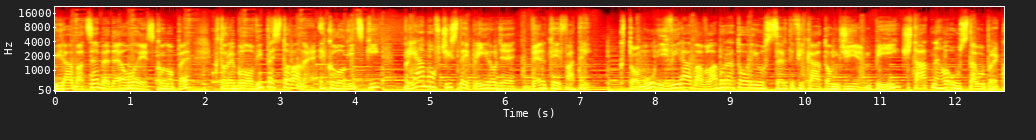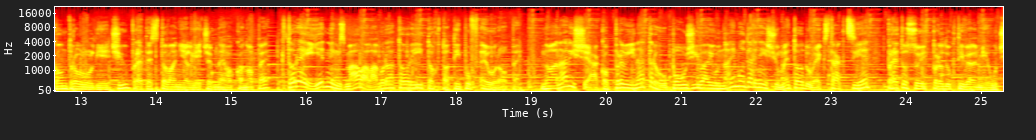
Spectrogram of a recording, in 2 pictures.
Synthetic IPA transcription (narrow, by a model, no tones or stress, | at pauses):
ʋiɾaːbat͡sɛːbɛːd̪ɛːɔlɛɛskɔnɔpɛkt̪ɔɾɛːbɔlɔʋipɛst̪ɔʋanɛ̰ːʔɛkɔlɔɡit͡ski | pɾɪamɔft͡ʃist̪ɛjpɾiːɾɔɟɛʋɛʎkɛjfat̪ɾḭ | kt̪ɔmuiɣʋiɾaːbavlabɔɾat̪ɔːɾiust͡sɛɾt̪ifikaːt̪ɔmd͡ʒiɛmpiːʃt̪aːt̪nɛɦɔuːst̪aʋupɾɛkɔnt̪ɾɔlulɪɛt͡ʃiʊpɾɛt̪ɛst̪ɔʋaɲɪɛlɪɛt͡ʃɛbnɛːɦɔkɔnɔpɛkt̪ɔɾɛːjɛjɛd̪niːmzmaːlala̰bɔɾat̪ɔːɾiːt̪ɔxt̪ɔt̪ipuvɛuɾɔ̰ːpɛ̰nɔanaʋiʃɛa̰kɔpr̩ʋiːnat̪r̩ɦṵpɔuʒiːʋajuːnajmɔd̪ɛɾɲɛjʃɪumɛt̪ɔːd̪uɛkst̪ɾakt͡siɛ | pɾɛt̪ɔsuːixpɾɔd̪ukt̪iʋɛʎmḭuːt͡ʃ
